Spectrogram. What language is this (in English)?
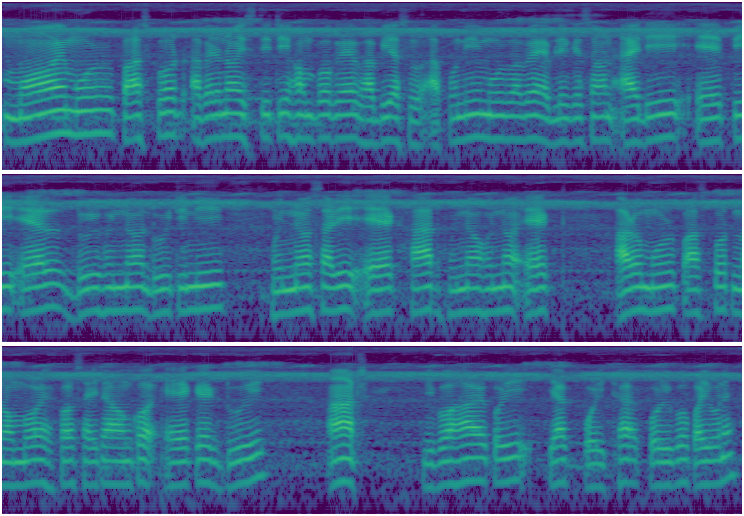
Assamese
